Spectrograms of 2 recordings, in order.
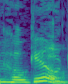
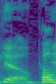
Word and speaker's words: Cogill: I know a lot of people might be a little confused, but it's Cogill. Cogill.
